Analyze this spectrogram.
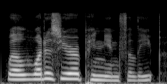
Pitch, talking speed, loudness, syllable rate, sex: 220 Hz, 215 wpm, -15 LUFS, 5.9 syllables/s, female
